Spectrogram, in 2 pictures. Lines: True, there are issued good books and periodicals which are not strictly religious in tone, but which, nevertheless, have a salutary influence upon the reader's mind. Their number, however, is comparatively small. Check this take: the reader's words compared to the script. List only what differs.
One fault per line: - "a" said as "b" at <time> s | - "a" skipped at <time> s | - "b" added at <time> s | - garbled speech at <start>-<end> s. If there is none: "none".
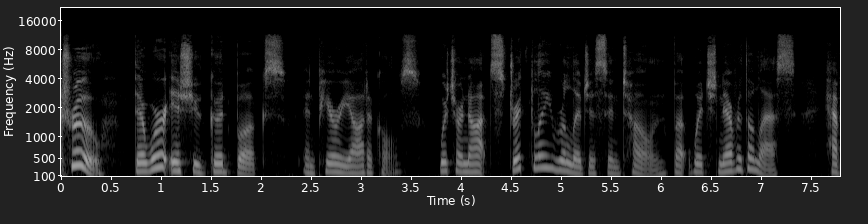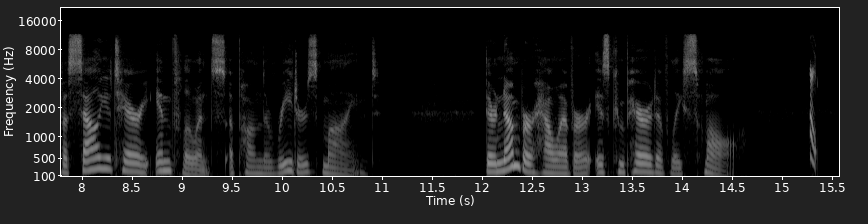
- "are" said as "were" at 0.8 s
